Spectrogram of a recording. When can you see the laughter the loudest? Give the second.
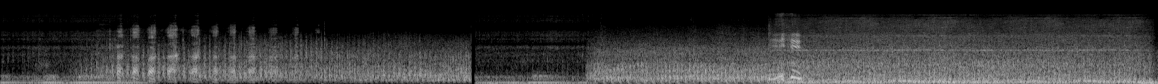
8 s.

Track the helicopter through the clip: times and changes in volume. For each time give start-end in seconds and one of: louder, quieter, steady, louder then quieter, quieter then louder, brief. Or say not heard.
0.0-11.5 louder.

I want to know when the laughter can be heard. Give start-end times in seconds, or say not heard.
0.9-3.2, 7.7-8.1.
